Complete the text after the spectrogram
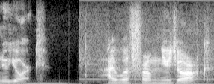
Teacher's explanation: we don't want to stress new we want to stress york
